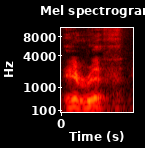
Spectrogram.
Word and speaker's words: Aerith: from from Ihram saris they're pronouncing a riff which is which is correct which is correct like in Japanese in the Japanese version let's do this correctly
